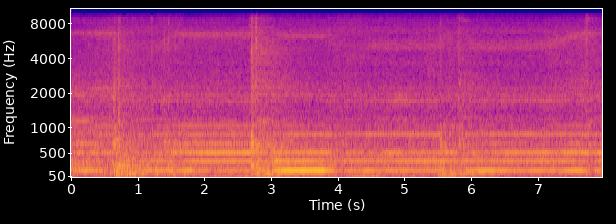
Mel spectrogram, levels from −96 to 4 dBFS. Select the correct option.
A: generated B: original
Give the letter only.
B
